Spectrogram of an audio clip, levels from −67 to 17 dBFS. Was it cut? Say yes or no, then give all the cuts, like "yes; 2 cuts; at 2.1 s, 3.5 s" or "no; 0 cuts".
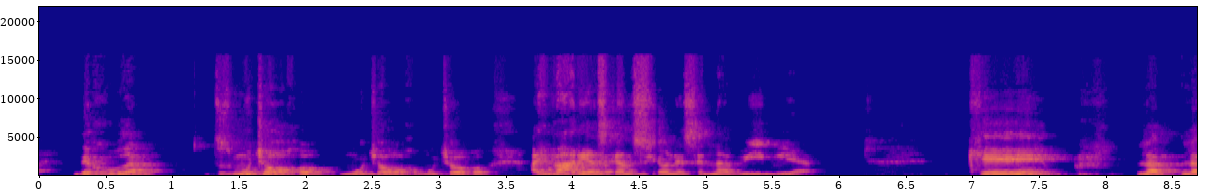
no; 0 cuts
